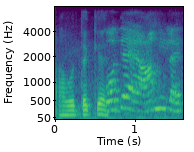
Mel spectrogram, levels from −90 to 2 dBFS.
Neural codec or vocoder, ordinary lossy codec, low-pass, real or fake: none; Opus, 32 kbps; 7.2 kHz; real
